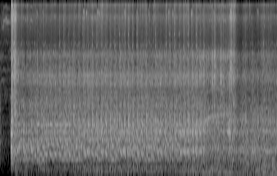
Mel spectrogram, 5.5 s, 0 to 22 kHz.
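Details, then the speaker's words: 6.2/6.5 diesel in an M715, run dry, injection pump bled with electric fuel pump and 20-second crank cycles, batteries low: catches suddenly, runs missing and hunting as air works out, belts squealing. "the electric fuel pump made this go quicker the 1009s it takes four to five 20 second cycles and I try to do ice cancer 20 count to 20 Cycles count to 20 wait at least a minute or so and then try again"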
